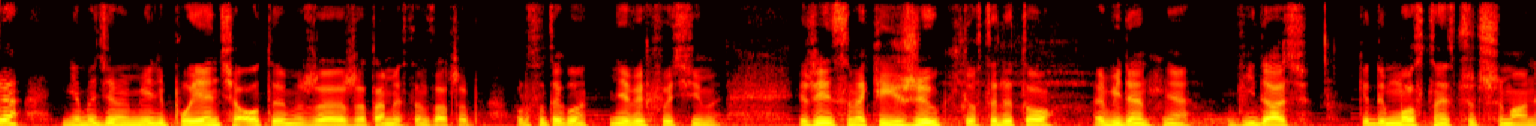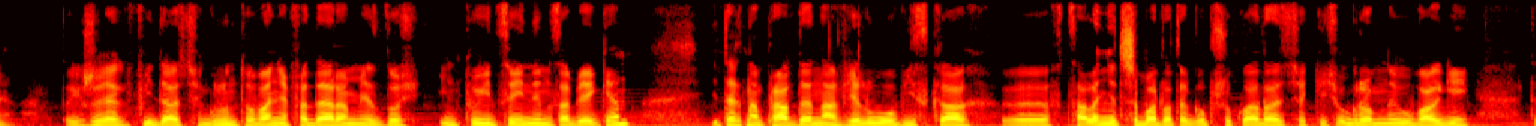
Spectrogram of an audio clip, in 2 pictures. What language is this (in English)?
Polish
